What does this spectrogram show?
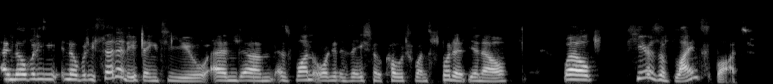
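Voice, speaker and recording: The speaker has a German accent and moves at a fairly quick pace. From Germany. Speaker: business podcast host. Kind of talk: casual interview conversation. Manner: halting, many fillers and repeats.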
